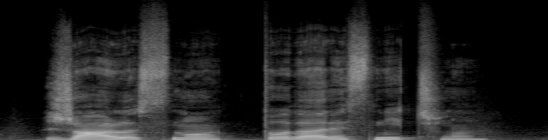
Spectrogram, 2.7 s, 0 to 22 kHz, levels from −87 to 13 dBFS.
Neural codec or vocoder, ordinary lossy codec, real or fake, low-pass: codec, 44.1 kHz, 3.4 kbps, Pupu-Codec; none; fake; none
